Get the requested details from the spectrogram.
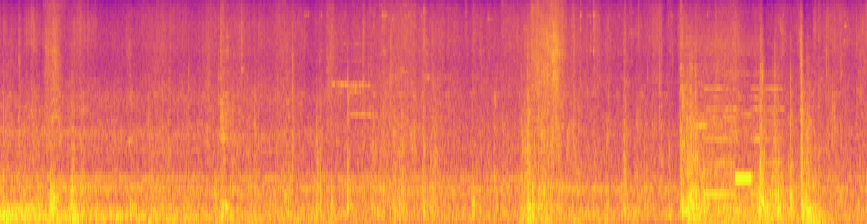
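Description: Train wheels click over rail joints and points.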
